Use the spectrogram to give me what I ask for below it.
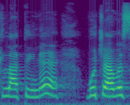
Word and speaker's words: Latine: new york someone corrected me and said it's pronounced latine which i was like thank you right because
